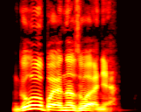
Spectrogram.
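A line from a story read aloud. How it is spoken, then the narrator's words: Dismissive snort. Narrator (Russian): хмыкнул тот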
